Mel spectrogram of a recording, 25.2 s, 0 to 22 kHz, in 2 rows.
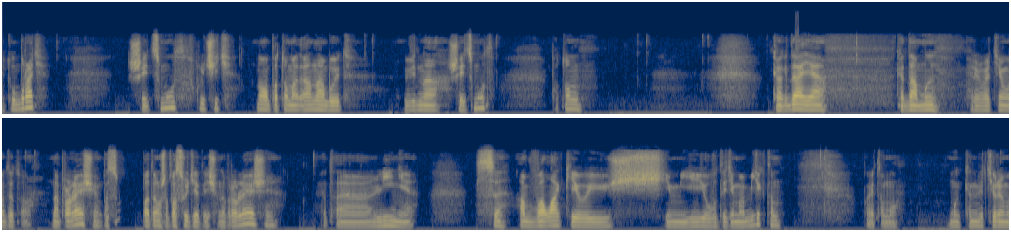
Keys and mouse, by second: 10.7-11.5 middle drag, 12.9 click, 14.8-15.5 middle drag, 25.0-25.1 drag.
